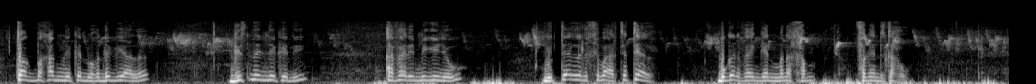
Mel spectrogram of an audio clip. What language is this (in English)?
Wolof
